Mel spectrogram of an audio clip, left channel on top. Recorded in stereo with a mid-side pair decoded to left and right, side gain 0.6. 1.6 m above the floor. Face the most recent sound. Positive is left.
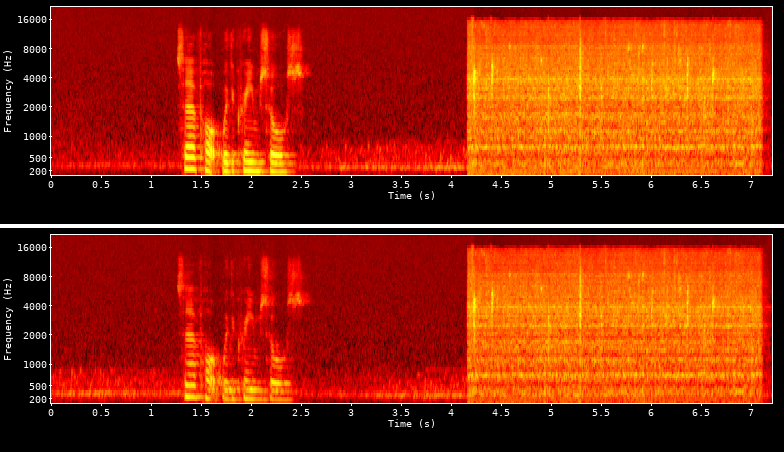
turn(degrees=15)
